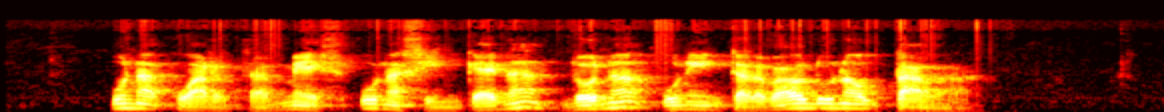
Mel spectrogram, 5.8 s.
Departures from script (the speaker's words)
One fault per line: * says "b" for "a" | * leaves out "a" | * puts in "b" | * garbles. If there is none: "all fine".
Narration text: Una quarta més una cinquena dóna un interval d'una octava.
all fine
